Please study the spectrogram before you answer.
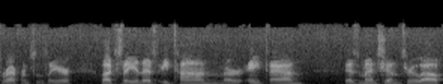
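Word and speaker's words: Aetna: laid him below Mount itan that's spelled with a AE t n but the a apparently is uh silent now we find this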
